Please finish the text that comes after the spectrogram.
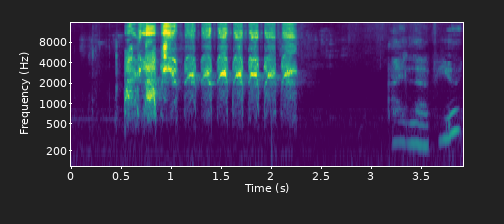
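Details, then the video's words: Hahn's macaw kept as a pet, beside its owner, producing about ten rapid, evenly spaced pops in under two seconds, followed by soft whistled and wavering squeaky notes. "Hahns macaw, from popping sound"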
